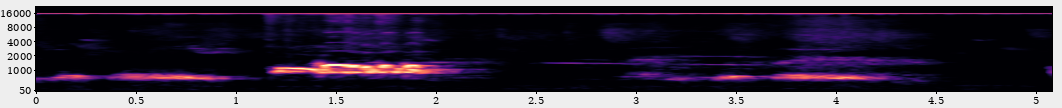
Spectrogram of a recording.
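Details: A local wild-type zebra dove singing persistently and melodiously; soft low coos alternate with a louder, higher rolling coo, then a thin short whistle and another low coo phrase in a quiet setting.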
